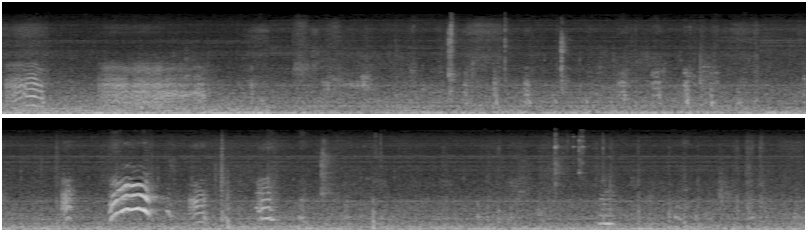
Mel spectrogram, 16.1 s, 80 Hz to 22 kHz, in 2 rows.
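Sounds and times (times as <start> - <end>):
puppy squealing and whimpering: 0.0 - 2.1, 8.6 - 11.1.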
